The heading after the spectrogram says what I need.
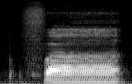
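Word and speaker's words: ف: প্রয়োজন হয় আইন ফা ফা উচ্চারণের ক্ষেত্রে নিচের ঠোটের পেট সামনের উপরে দুই দাতের আগা ফা এরকম ভাবে হবে ফা কফ কাফ লাম মিম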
